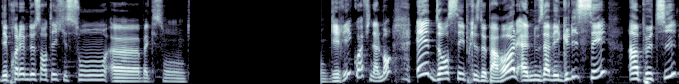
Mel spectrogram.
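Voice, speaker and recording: A man with a fairly high voice hosts a gossip live stream. He mocks and rants as he reacts, tossing in English phrases. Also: big pitch swings, moderate pace, pauses often. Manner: mocking, ranting, slips in English phrases.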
